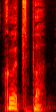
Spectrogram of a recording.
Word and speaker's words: chutzpah: You know what I mean when I say chutzpah, right? That funny word, chutzpah. At first it was a Yiddish word. Now it's in many languages, but still most often pronounced chutzpah. It means nervy, very, very nervy.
